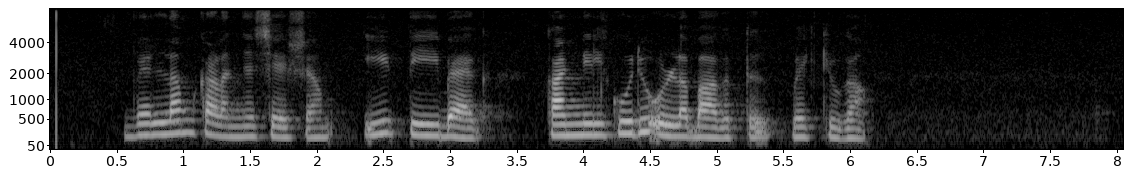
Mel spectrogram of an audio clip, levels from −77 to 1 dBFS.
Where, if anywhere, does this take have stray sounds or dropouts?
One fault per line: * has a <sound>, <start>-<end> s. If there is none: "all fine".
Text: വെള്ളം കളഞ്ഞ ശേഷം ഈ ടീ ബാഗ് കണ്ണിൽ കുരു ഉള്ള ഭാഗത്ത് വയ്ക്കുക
all fine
